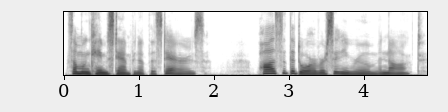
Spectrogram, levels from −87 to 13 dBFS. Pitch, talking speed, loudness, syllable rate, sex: 190 Hz, 185 wpm, -16 LUFS, 5.5 syllables/s, female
